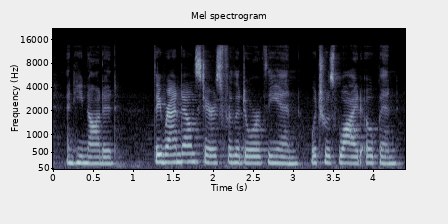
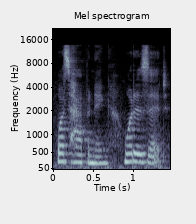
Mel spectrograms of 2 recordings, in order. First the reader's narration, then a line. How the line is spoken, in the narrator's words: she demanded breathlessly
